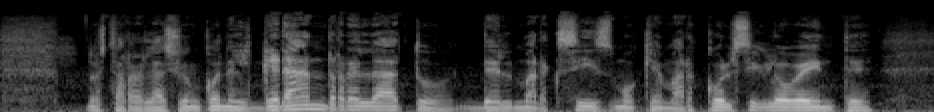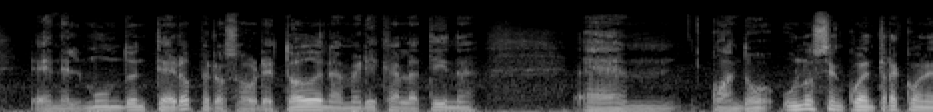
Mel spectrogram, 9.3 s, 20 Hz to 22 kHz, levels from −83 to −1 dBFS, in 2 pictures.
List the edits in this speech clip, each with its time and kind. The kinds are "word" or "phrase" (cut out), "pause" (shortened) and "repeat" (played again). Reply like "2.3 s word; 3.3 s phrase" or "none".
none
